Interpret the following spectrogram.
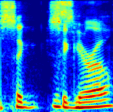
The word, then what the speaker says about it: saguaro: Yeah, so I guess some of those cactus, how do you pronounce them? The saguaro?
